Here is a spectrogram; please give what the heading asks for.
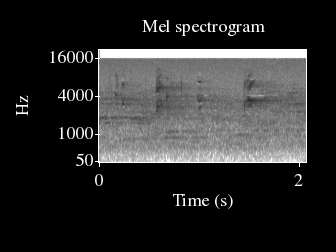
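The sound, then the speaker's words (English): A basketball hits the gym floor after a missed three-pointer in a Kentucky high school game between North Oldham and DeSales. A few bounces sound over steady crowd noise, with sharp sneaker squeaks. “A deep three. In and out by Roush. Ball hits the ground. Picked up by North Oldham.”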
